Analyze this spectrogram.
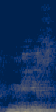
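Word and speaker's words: niece: इसका हो जाएगा निस का मतलब होता है भतीजी या भांजी इसको नाइस नहीं पढ़ते नाइस की स्पेलिंग निक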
